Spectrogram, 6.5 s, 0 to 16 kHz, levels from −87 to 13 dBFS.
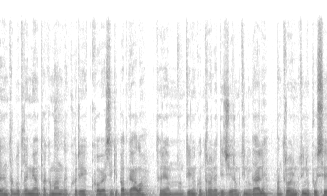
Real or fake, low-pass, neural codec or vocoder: real; 14.4 kHz; none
